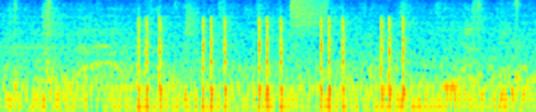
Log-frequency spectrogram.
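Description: Dollar Storm Emperor's Treasure video slot machine spinning its reels, with its quick clusters of sharp electronic clicks repeating about every half second as the reels run and stop.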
